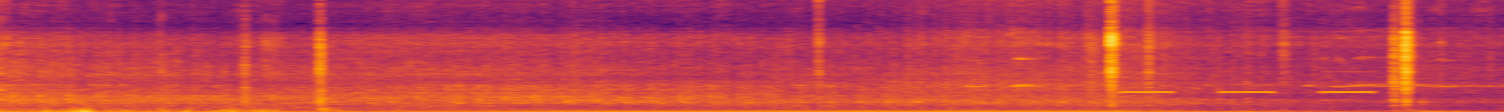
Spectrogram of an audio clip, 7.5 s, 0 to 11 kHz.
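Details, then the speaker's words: 2013 Toyota Hilux 1KD diesel, 171 hp, after a new original number 4 injector was fitted: it cranks and catches quickly into an even low idle with no misfire or knock. Normal running before warm-up; later, once warm, an injector 3 fault appeared. "quando eu desligo ligo o carro mas os primeiros 20 minutos meia hora que funcionou tava normal"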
